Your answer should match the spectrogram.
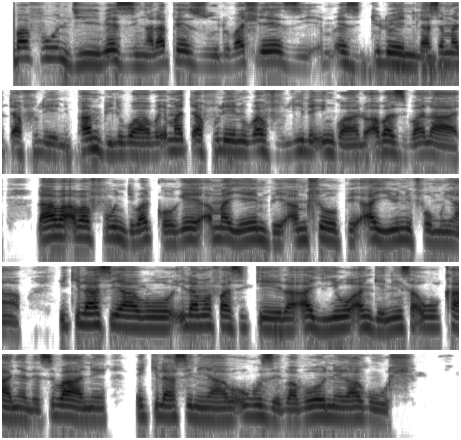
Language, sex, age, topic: North Ndebele, male, 25-35, health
